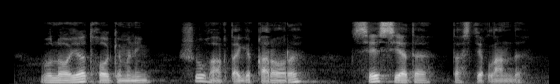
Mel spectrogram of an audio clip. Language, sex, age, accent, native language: Uzbek, male, 25-34, Navoiy, Uzbek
